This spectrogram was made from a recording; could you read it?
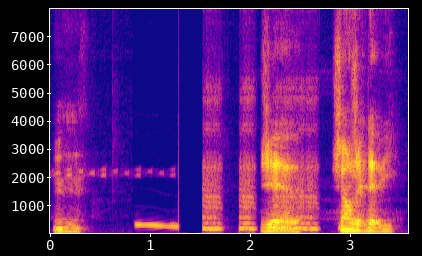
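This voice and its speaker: A man voicing a brash, tough teenage monster girl with a soft side in an amateur video game comic dub, gruff and offhand. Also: on the low side, slow, background noise.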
